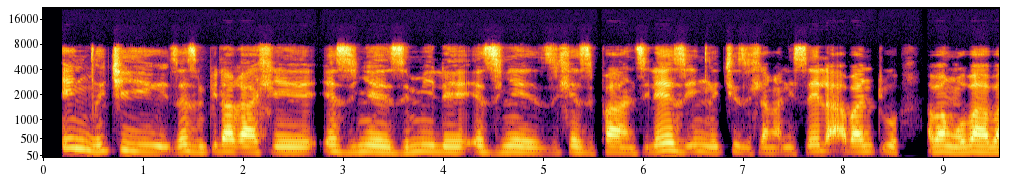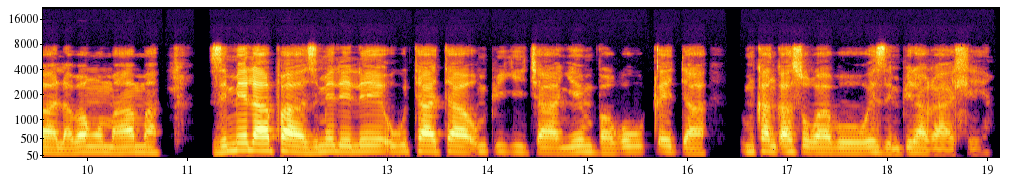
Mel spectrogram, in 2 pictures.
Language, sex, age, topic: North Ndebele, female, 18-24, health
